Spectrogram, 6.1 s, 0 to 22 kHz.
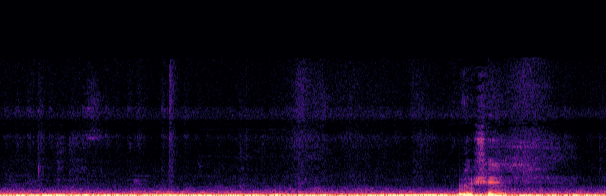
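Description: Steady low rumble inside the passenger cabin of a Stadler ETR 350 electric multiple unit rolling slowly through a station. A short voice is heard briefly near the end.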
